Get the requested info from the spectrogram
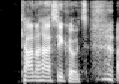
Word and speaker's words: Ta-Nehisi: Ta-Nehisi Coates.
